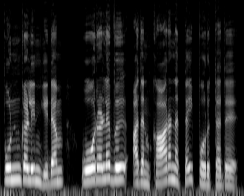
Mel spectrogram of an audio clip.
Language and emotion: Tamil, neutral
